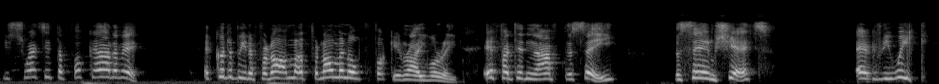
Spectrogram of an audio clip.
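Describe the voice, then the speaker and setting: A man's voice: very high-pitched, normal speed, a bit bright. A man co-hosting a wrestling podcast in casual chat, swearing freely and restarting his sentences when worked up. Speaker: podcast co-host. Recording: dull lo-fi podcast audio.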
